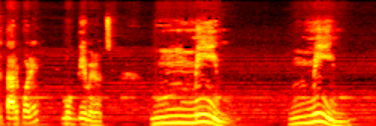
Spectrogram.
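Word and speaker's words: ميم: করি তাহলে উচ্চারিত হবে মুম প্রথমে ন মানে নাক দিয়ে বের হচ্ছে তারপরে মুখ দিয়ে বের হচ্ছে মিম মিম ম সাউন্ড মিম তাহলে দুই ঠোঁট থেকে উচ্চারিত হয় মিম এবং আরো একটা হরফ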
